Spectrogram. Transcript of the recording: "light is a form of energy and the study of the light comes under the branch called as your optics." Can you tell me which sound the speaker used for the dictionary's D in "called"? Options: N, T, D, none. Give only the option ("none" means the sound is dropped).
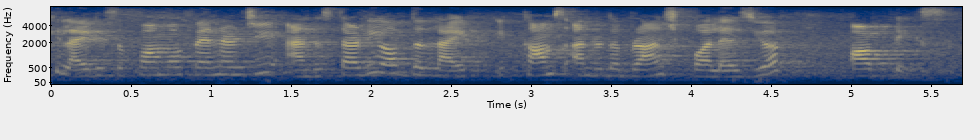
none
